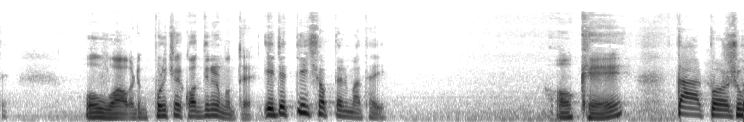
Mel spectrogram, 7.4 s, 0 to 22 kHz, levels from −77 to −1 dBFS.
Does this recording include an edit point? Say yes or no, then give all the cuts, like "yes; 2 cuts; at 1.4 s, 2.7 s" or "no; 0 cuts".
no; 0 cuts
